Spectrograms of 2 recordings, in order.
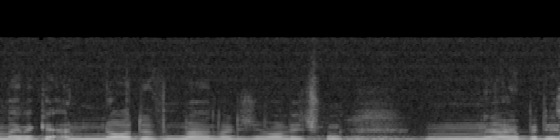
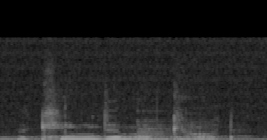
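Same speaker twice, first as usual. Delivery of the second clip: soft scripture quote; 3 semitones lower, 11 dB quieter than usual. Acted. Quoting scripture softly.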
